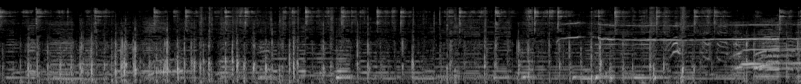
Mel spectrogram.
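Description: Horses' hooves clip-clopping as they trot and canter on packed earth, over background music that runs throughout.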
